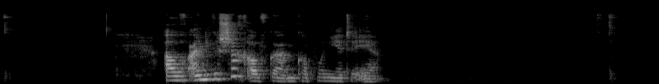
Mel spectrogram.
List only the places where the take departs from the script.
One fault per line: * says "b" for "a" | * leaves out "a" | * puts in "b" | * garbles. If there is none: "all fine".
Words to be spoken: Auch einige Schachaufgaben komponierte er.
all fine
